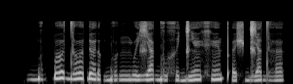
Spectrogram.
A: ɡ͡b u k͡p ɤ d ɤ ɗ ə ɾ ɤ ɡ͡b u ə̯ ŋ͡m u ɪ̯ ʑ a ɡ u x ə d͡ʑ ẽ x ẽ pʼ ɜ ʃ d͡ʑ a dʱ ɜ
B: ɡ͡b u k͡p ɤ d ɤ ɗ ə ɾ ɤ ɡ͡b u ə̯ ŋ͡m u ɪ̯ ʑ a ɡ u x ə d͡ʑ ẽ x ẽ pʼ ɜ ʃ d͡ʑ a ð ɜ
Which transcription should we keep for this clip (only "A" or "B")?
A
